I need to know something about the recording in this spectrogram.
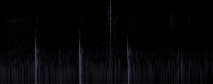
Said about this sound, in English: I love hearing pages turn.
